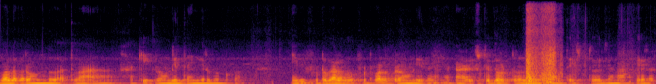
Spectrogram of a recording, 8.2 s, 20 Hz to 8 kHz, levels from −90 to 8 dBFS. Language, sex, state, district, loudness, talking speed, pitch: Kannada, male, Karnataka, Belgaum, -20 LUFS, 140 wpm, 125 Hz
